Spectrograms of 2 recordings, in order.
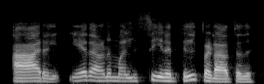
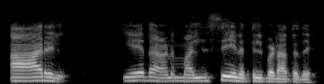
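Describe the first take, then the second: Both takes have the same delivery.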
